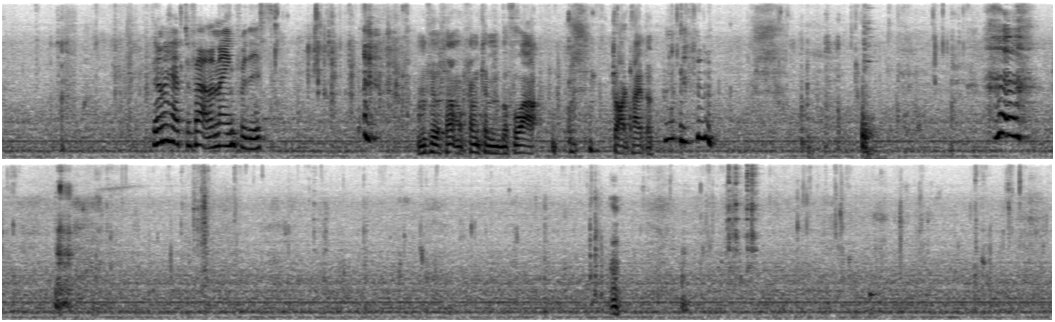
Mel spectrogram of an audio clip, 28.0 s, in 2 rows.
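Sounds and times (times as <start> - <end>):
steady low hum: 0.0 - 28.0
wet chewing: 3.4 - 13.1, 13.9 - 28.0
forks clicking on plate: 23.7 - 24.2.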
